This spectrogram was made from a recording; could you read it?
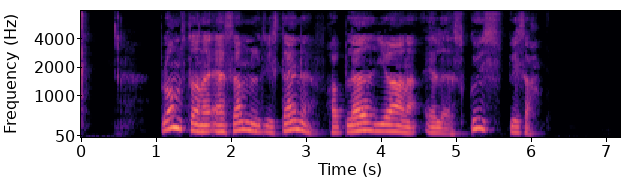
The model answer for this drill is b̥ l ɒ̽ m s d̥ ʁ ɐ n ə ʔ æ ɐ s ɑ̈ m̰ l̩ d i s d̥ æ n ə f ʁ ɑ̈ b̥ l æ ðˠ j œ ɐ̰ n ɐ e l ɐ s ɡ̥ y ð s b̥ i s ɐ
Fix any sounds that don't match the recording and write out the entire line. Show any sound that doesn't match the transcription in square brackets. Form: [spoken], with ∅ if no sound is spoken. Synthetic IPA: b̥ l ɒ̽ m s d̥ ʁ ɐ n ə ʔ æ ɐ s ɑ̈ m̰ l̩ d i s d̥ æ n ə f ʁ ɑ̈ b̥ l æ ðˠ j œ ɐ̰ n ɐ e l ɐ s ɡ̥ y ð s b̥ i s ɐ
